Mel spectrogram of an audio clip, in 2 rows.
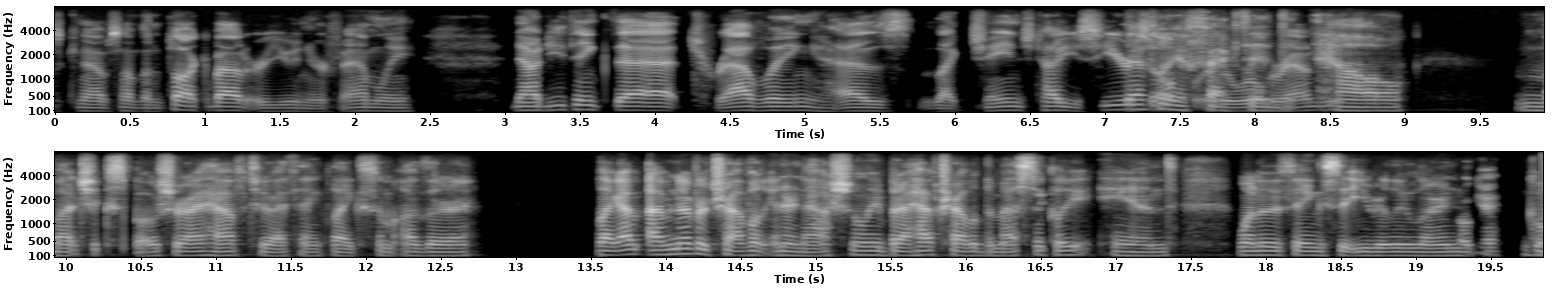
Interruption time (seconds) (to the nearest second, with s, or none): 7 s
